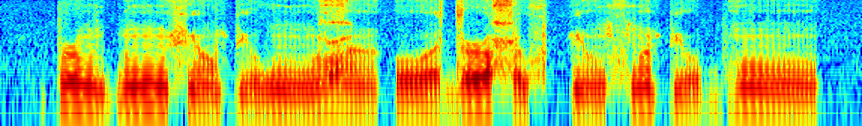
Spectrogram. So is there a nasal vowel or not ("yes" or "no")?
yes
